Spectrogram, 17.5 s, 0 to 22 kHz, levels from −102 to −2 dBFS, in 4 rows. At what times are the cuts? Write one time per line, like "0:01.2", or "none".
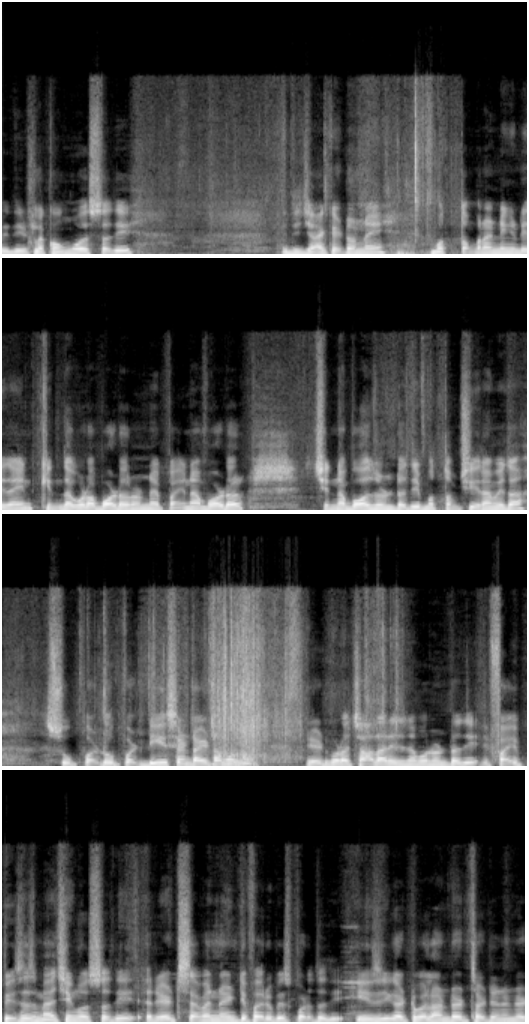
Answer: none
